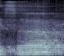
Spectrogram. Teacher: حساب ہا وسط حلق سے ادا کریں گے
